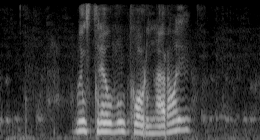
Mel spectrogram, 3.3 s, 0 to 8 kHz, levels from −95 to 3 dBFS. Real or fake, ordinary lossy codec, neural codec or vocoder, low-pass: fake; MP3, 64 kbps; codec, 24 kHz, 1.5 kbps, HILCodec; 7.2 kHz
